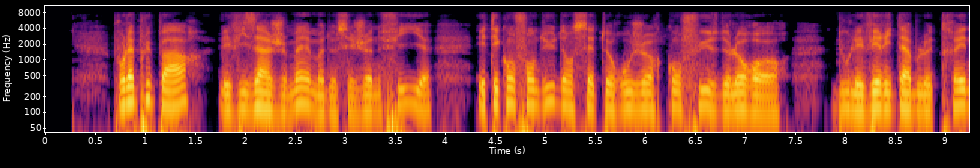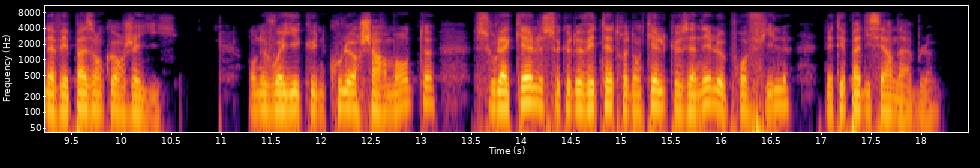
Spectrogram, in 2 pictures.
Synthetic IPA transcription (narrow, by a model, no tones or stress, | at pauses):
puʁlaplypaʁ | levizaʒmɛmd̪əseʒœnfij | et̪ɛkɔ̃fɔ̃d̪yd̪ɑ̃sɛt̪ʁuʒœʁkɔ̃fyzd̪əlɔʁɔʁ | d̪uleveʁit̪ablət̪χɛnavɛpazɑ̃kɔʁʒaji | ɔ̃nəvwajɛkynkʰulœʁʃaʁmɑ̃t̪ | sulakʲɛlsəkəd̪əvɛt̪ɛt̪χəd̪ɑ̃kʲɛlkəzaneləpχɔfil | net̪ɛpad̪isɛʁna̰bl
